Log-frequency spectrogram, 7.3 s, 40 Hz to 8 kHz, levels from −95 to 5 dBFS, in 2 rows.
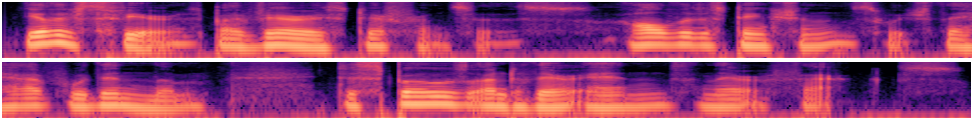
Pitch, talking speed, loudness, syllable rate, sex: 130 Hz, 175 wpm, -21 LUFS, 5.3 syllables/s, male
